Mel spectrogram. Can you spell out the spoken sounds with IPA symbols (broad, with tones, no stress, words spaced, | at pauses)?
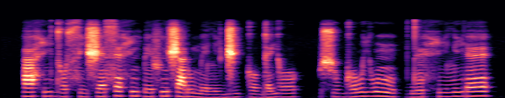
a˧hi˧ do˨ si˨ʃɛ˨˦ sɛ˦hĩ˦˨k͡pe˧fĩ˦ ʃa˦ɾu˦˨me˨ li˨d͡ʒi˧ ko˨ɡɛ˨˦jo˦ | ʃu˨ɡo˨˦wi˦wũ˦˨ | dɛ̃˨ hi˧li˦ ɾɛ˦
